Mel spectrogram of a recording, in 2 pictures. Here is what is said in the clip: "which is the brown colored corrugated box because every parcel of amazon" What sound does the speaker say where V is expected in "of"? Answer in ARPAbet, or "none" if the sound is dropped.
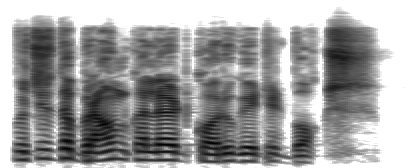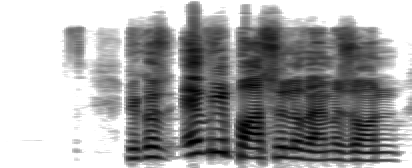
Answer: V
